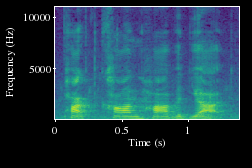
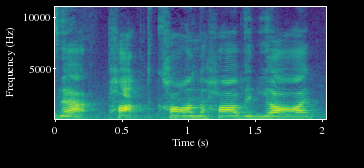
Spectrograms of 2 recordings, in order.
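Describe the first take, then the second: First: Clipped-vowel Massachusetts accent, R dropped; short vowels, Boston accent, no R; South Shore Boston accent. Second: Massachusetts accent with dropped R, long vowels; slow, stretched Boston vowels, no R; North Shore Boston accent. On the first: Contrasting the two shores, in a South Shore accent. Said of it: "shortened vowels, dropped R's". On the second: Explaining the local accent to viewers, in a Boston accent. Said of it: "most common accent that people know of for Massachusetts is". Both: Shown as a demonstration.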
